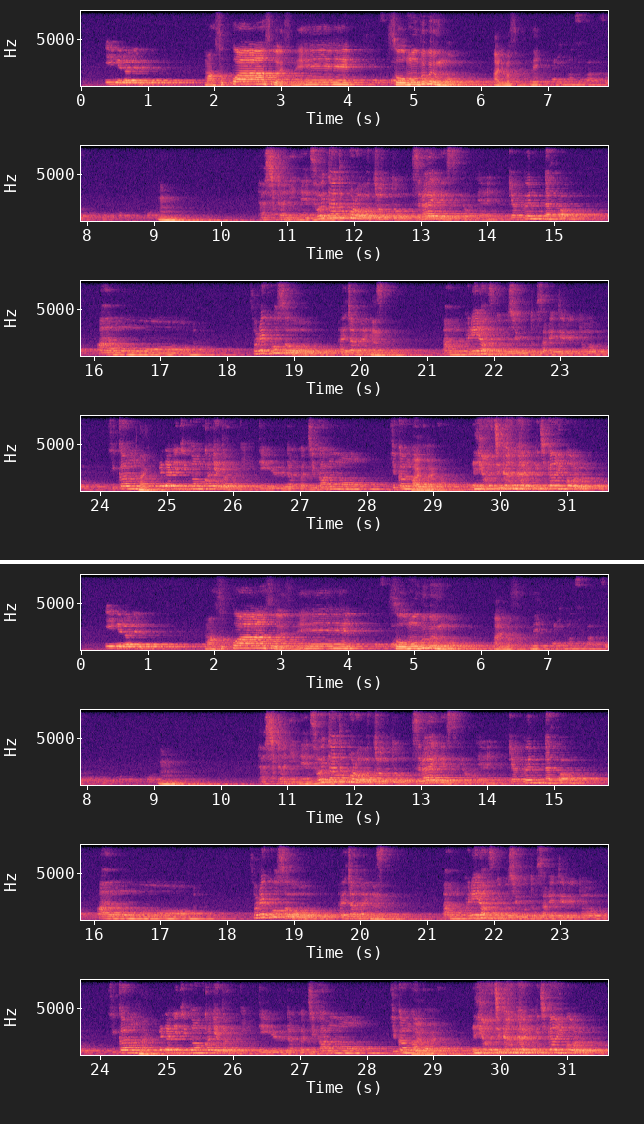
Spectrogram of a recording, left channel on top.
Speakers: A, in the centre; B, on the left.
A: 入れられる
B: まあ、そこは、そうですね。
A: コスト
B: そう思う部分もありますよね。
A: ありますか。そっか、そっか、そっか。
B: うん。
A: 確かにね、そういったところはちょっと辛いですよね。逆になんか、あのーそれこそ、あれじゃないですか。
B: うん。
A: あの、フリーランスでお仕事されてると、時間、
B: はい。
A: これだけ時間かけたのにっていう、なんか時間の、時間がお金、
B: はい、はい。
A: ね、<laughs> 時間が、時間イコールお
